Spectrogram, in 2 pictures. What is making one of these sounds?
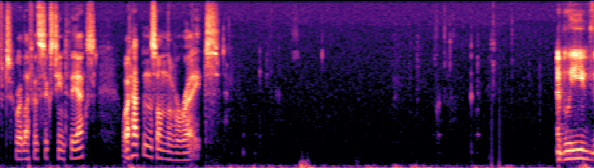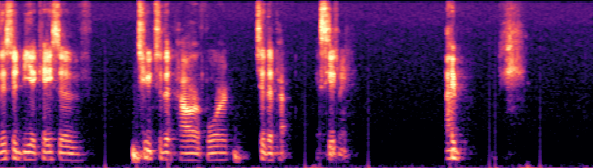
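A young man talks calmly into a close microphone, pausing between phrases.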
